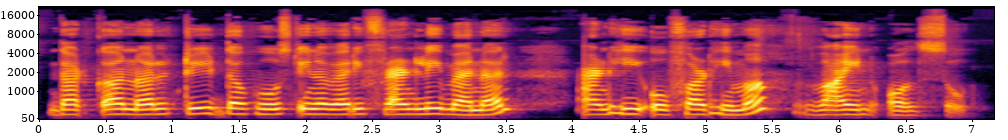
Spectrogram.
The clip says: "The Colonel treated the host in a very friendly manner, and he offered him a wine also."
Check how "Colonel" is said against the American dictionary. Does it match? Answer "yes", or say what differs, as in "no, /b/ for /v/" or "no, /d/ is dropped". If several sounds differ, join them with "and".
yes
